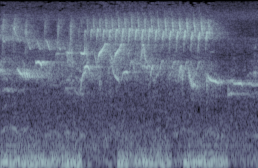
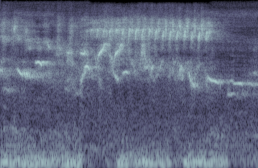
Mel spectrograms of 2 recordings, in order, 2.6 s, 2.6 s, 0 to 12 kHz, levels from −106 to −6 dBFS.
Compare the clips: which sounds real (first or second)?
first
